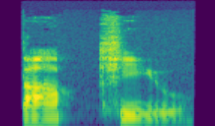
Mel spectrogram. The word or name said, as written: DAAP3 KIU4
